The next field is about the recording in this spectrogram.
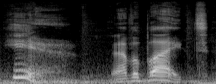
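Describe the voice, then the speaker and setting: A man's voice: a little high, wildly swooping pitch, drawn-out words, creaky, music in the background, voice pushed up, heavily acted. A man voicing a cruel boy bully in an adventure story, mocking and falsely coaxing. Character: taunting, cruel boy bully, gang leader in a mask.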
